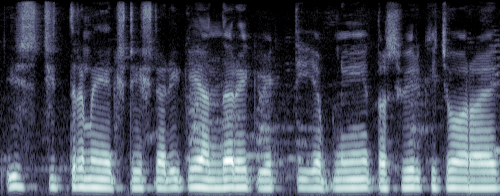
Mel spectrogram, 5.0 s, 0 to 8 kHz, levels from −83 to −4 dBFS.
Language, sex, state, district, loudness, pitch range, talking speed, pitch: Hindi, male, Uttar Pradesh, Etah, -15 LUFS, 130-135 Hz, 170 wpm, 130 Hz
